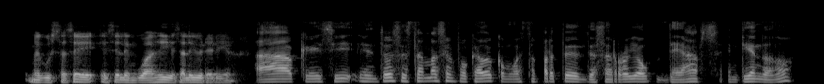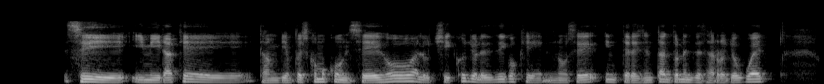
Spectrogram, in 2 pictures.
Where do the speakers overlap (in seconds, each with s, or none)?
none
